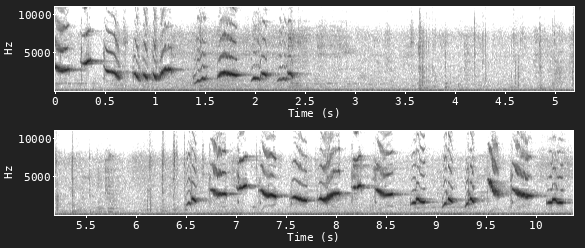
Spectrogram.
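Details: Caged greater green leafbird song used to provoke other birds into singing: two bursts of loud, rapid, clear whistled notes swooping between high and middle pitch, separated by a quiet pause of about three seconds, with low background hum.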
